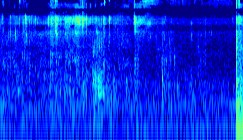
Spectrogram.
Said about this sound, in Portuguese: Calma aí, deixa eu tomar água.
